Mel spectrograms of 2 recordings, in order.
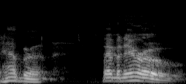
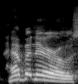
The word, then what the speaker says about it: habaneros: jalapeno organic habit how do you say that haber feminero habaneros thank you sometimes i just can't get some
